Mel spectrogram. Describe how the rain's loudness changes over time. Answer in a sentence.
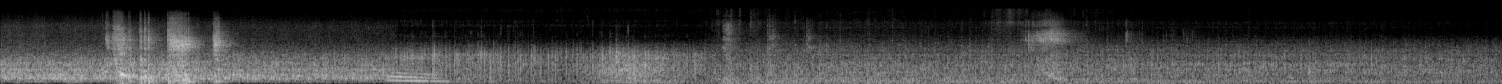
The loudness of the rain goes down.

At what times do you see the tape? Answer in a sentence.
The tape can be heard from 1.0 to 2.2 s, from 7.2 to 8.2 s and from 10.2 to 11.3 s.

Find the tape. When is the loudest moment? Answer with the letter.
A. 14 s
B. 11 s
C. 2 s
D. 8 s
C.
